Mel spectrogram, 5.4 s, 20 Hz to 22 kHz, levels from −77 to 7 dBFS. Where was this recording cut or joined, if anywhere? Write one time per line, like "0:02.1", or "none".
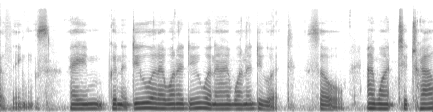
0:04.5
